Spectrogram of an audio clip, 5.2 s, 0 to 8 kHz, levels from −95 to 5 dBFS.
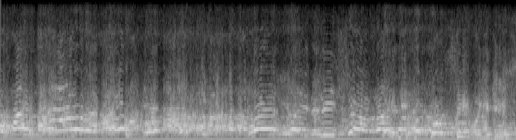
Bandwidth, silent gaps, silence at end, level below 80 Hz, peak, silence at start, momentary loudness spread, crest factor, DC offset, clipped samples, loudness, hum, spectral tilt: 7.6 kHz; none; 0 s; -48 dBFS; -6 dBFS; 0 s; 4 LU; 12 dB; 4%; under 0.1%; -18 LUFS; none; -6.5 dB/octave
